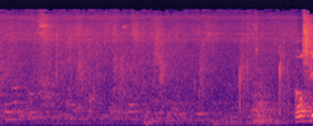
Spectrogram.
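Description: A man speaks quietly to a woman close by.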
